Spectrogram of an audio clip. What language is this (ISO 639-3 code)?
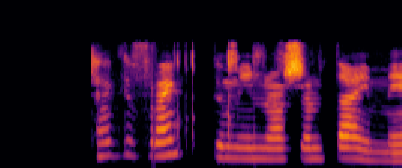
isl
